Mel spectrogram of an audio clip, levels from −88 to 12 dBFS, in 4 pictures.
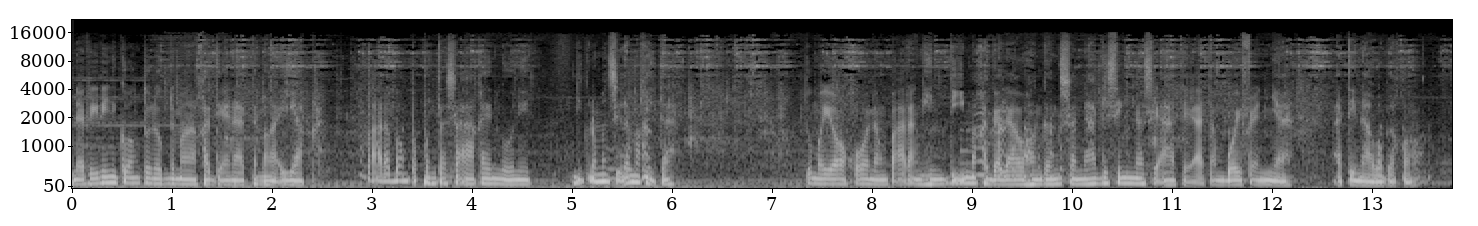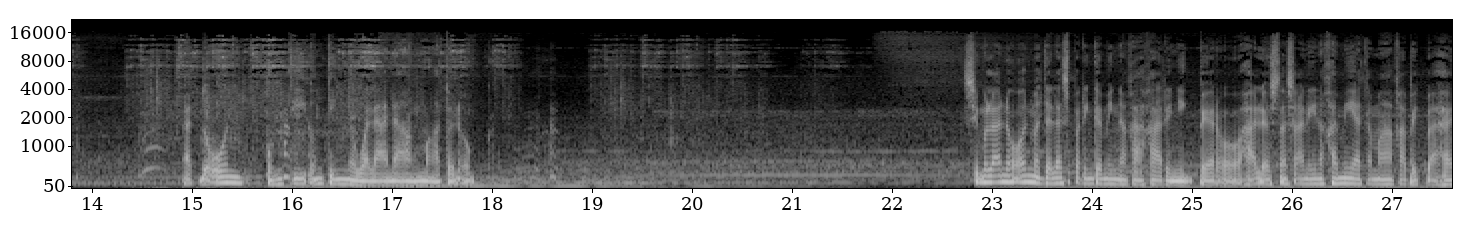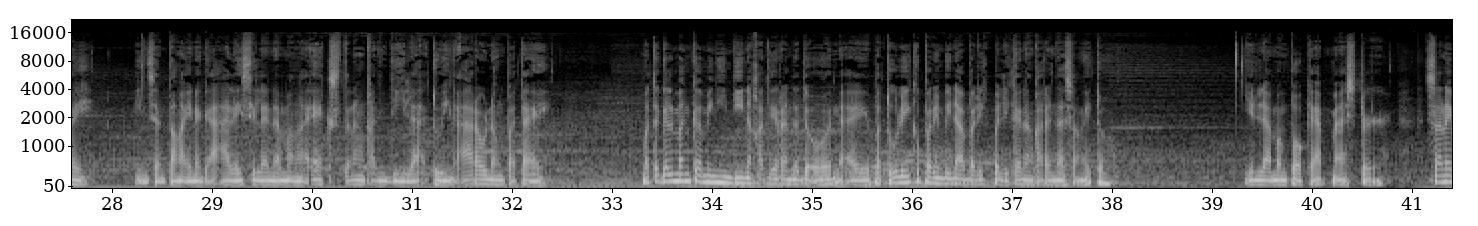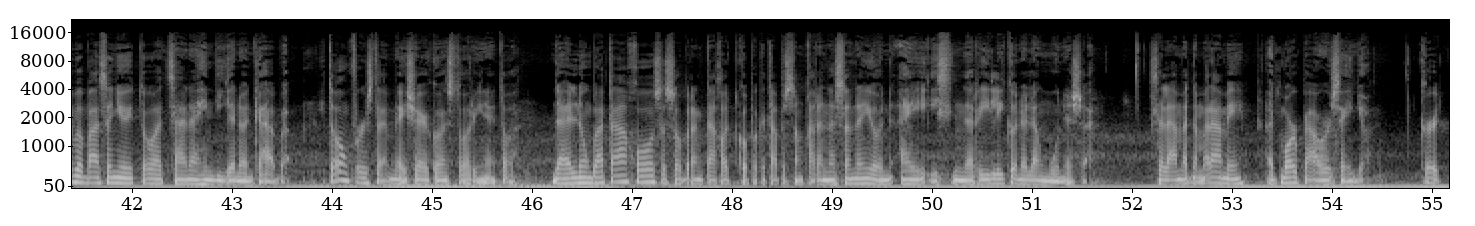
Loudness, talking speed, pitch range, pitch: -19 LUFS, 165 wpm, 90-120 Hz, 105 Hz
